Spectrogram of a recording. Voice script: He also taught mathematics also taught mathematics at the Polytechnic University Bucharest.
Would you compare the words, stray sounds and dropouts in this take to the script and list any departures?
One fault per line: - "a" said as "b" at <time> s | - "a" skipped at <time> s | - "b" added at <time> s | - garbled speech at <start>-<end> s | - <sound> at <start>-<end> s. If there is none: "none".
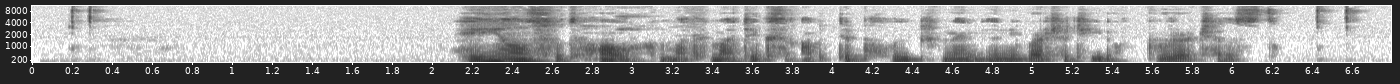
- "also taught mathematics" skipped at 3.8 s
- "of" added at 5.4 s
